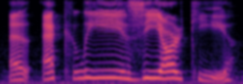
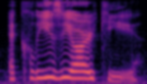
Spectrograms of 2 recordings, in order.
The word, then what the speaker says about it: Ecclesiarchy: Alys also I need the pronunciation of that word immediately. Alless allesarchy. Elesarchy. Elesarchy. Elesarch. E. Hold on. Ecclesiarchy.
